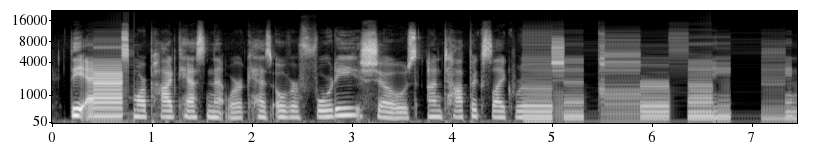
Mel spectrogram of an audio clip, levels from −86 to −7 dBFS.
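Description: Audio likely arrived too seldom, so playback kept looping one roughly 15 ms buffer in place of the real signal. This robotic sound from repeated short buffers is a rigid, metallic buzz near 67 Hz, from 0.37 to 0.82 s and again from 4.72 to 7.46 s, after "shows on topics like".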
